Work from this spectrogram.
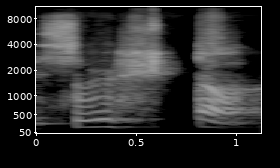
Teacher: बीच में क्या है? मूर्धन्य शकार। मूर्धन्य शकार को तो बिल्कुल नहीं भूलना नहीं तो यही बहुत गलतियां होती हैं।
